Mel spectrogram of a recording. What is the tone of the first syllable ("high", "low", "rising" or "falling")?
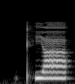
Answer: high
